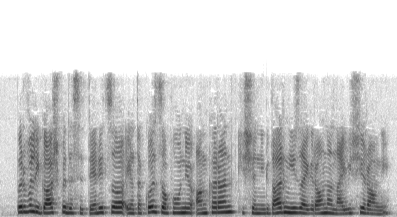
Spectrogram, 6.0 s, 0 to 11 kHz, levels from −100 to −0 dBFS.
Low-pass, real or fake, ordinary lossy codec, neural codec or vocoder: 7.2 kHz; fake; AAC, 48 kbps; codec, 16 kHz, 4 kbps, X-Codec, WavLM features, trained on Multilingual LibriSpeech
